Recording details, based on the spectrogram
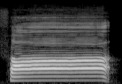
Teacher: It is pronounced from the edges of the two upper front teeth touching the inside part of the lower lip. Upper front teeth touching the lower lip lightly.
